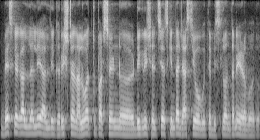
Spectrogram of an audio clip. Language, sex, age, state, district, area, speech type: Kannada, male, 45-60, Karnataka, Chikkaballapur, urban, spontaneous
